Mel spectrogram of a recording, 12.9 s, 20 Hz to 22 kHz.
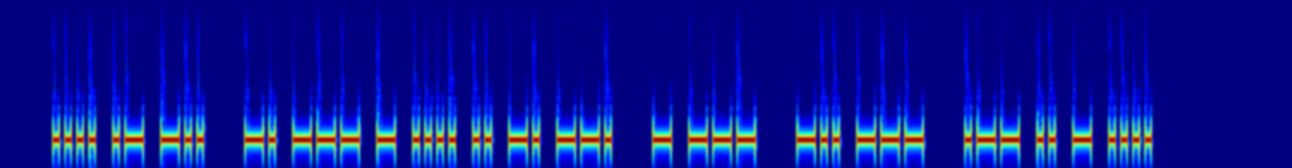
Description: Morse code, heard as a keyed tone, about 20 wpm, 700 Hz. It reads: HAD NOTHING TO DO WITH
